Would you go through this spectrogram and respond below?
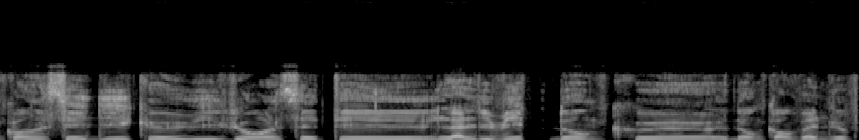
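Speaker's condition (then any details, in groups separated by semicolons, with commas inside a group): Dystonia; speech disorder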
